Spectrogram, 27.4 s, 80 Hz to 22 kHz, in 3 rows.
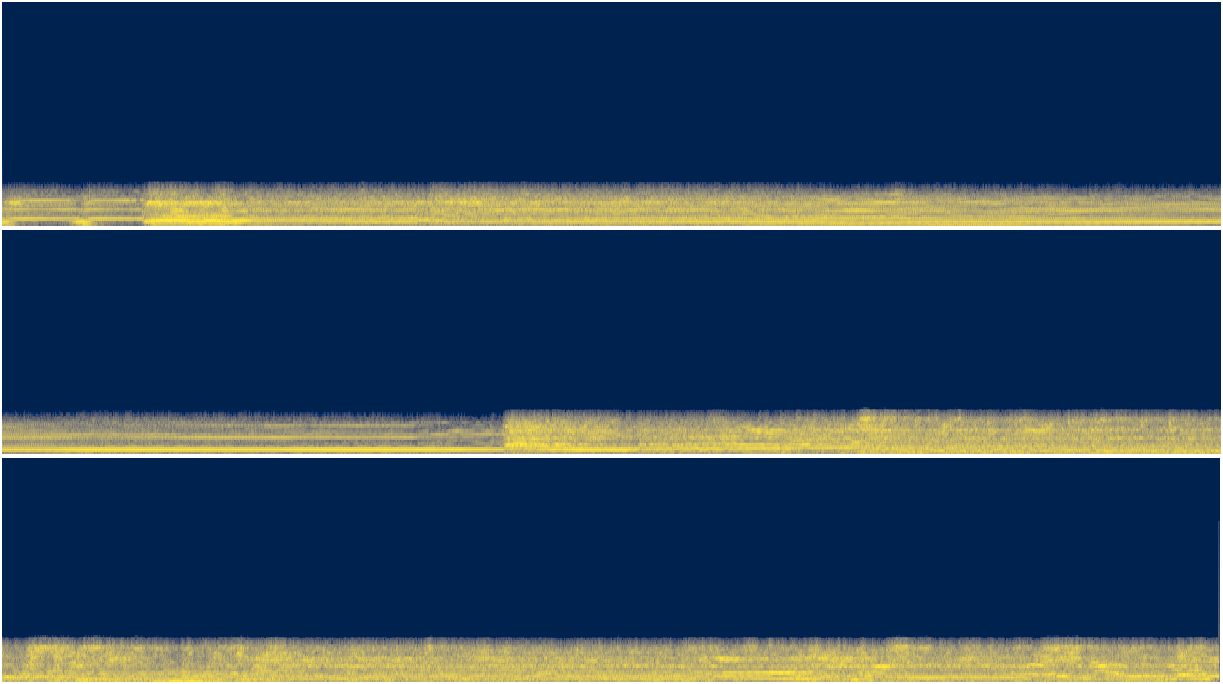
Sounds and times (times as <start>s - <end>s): Bass guitar: 0.0s - 27.4s.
